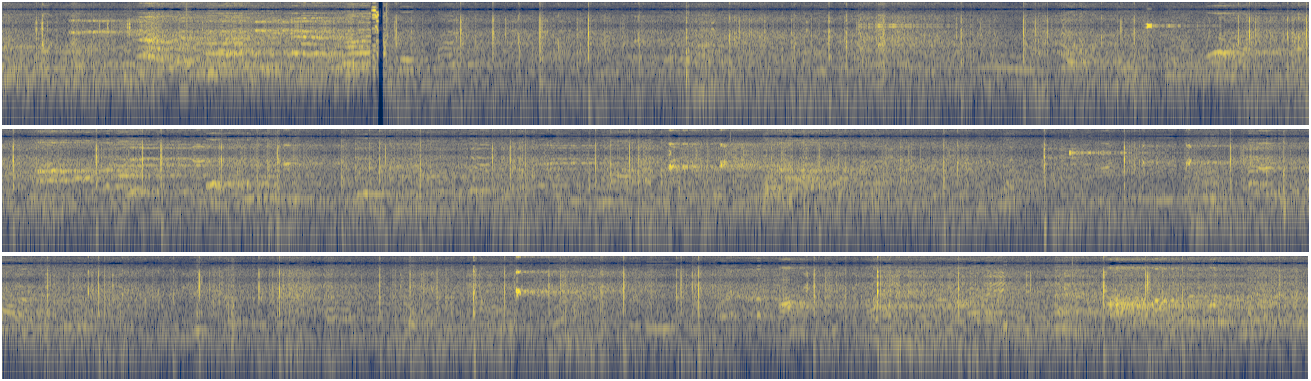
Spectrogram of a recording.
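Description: Indoor sports hall full of children's voices chattering and calling, with frequent sharp slaps and bounces of volleyballs being hit and landing on the floor.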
